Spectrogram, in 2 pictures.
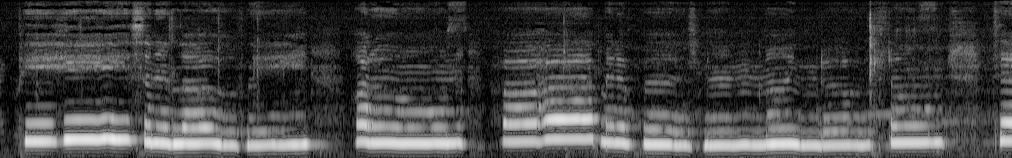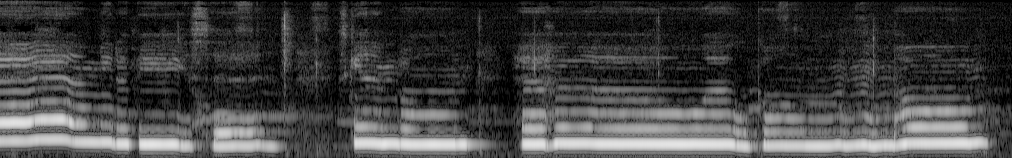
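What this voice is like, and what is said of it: Strained, fading singing voice. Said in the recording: “I'm losing my voice, so that's why my singing is kind of eek”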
